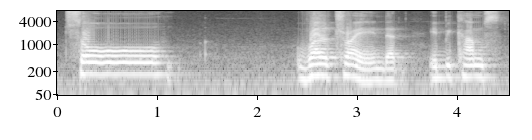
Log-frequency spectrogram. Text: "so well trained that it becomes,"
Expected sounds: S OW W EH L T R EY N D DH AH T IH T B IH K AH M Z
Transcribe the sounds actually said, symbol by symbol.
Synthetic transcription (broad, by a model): S OW W EH L T R EY N D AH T IH T B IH K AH M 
